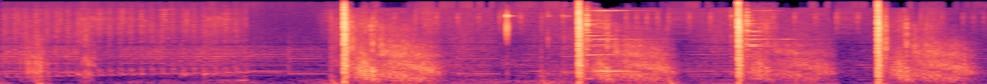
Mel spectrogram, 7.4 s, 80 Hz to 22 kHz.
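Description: Kel-Tec P15 pistol fired with a 15-round magazine: four sharp, loud shots in an uneven sequence, each followed by a brief echoing decay, after a quieter stretch of background noise.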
